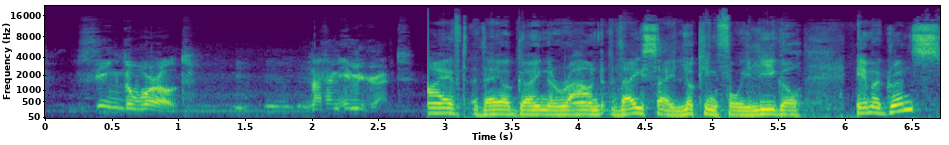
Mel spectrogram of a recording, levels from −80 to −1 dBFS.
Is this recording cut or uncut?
cut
